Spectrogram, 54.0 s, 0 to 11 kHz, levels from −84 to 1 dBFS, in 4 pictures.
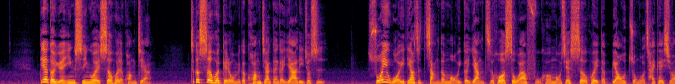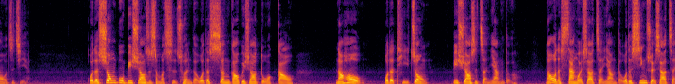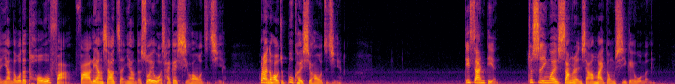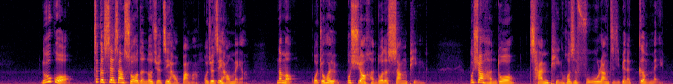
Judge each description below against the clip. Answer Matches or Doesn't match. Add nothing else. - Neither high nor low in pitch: Matches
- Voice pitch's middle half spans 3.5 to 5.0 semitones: Doesn't match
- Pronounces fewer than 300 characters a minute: Matches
